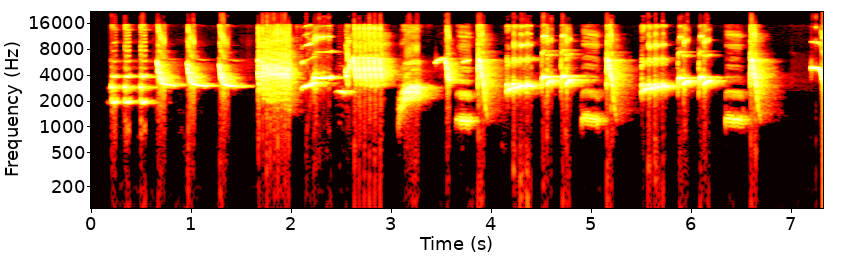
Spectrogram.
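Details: Asian pied starling song played to lure other starlings into singing; a rich varied string of clear rising whistles, short chirps and harsh broadband rasps, delivered in quick bursts with brief gaps.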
